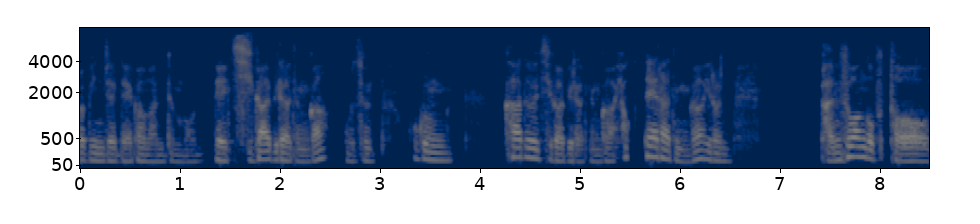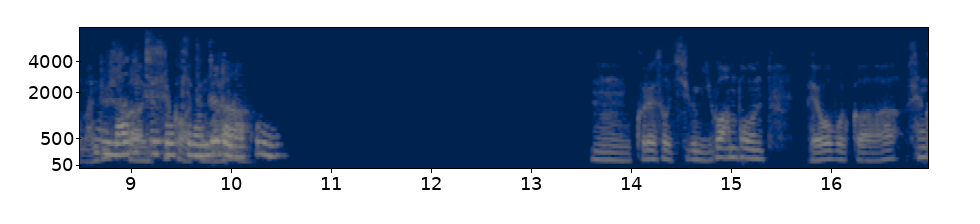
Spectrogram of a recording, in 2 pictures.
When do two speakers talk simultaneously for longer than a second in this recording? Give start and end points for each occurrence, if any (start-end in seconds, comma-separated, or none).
8.6-10.2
